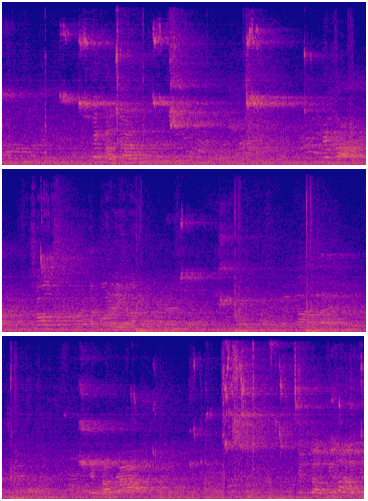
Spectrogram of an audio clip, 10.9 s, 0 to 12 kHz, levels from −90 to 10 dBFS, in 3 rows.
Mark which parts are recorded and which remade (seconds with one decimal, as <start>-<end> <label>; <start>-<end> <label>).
0.0-2.7 remade; 2.7-7.3 recorded; 7.3-10.9 remade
